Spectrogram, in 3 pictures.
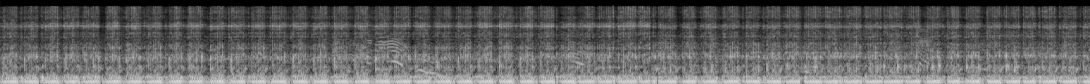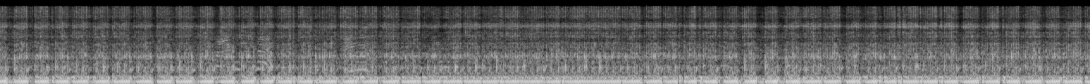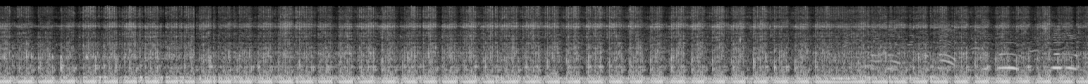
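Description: Off-road buggy's engine idling steadily, a loud low throb with an even, rapid pulse that does not change pitch, with voices faintly behind it.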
